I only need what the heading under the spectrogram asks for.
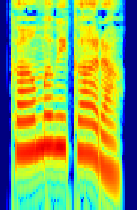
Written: ಕಾಮವಿಕಾರ

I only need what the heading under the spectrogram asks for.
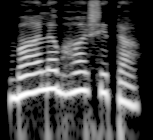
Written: ಬಾಲಭಾಷಿತ

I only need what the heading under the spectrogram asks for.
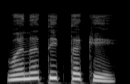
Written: ವನತಿಕ್ತಕೆ

